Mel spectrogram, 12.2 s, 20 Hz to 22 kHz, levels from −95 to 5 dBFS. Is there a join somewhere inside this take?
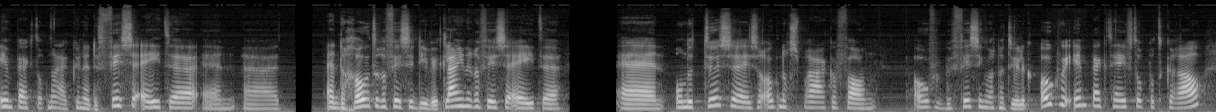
no; 0 cuts

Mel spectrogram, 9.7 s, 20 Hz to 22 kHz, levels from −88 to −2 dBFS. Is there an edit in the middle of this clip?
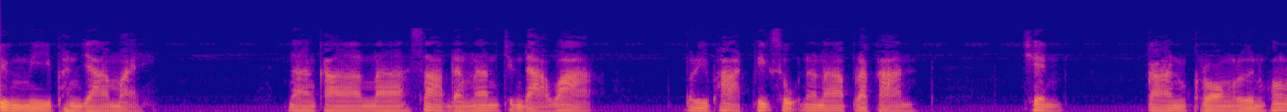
no; 0 cuts

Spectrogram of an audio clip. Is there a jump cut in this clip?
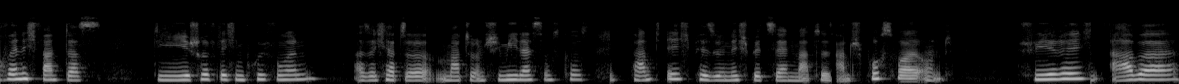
yes; 1 cut; at 8.3 s

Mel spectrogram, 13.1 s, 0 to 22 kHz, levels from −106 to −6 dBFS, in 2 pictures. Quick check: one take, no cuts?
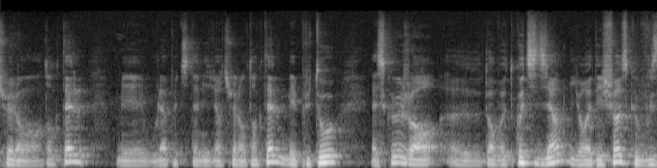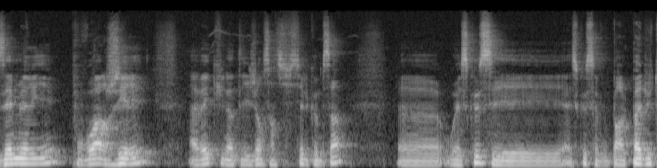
yes; 0 cuts

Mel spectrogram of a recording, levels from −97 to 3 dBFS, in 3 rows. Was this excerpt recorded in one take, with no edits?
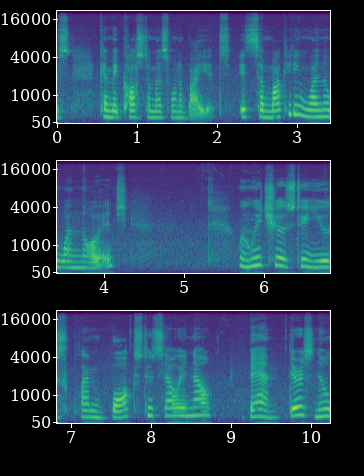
yes; 0 cuts

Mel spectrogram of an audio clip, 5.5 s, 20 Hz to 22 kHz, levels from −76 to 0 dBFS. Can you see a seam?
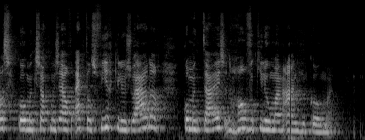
no; 0 cuts

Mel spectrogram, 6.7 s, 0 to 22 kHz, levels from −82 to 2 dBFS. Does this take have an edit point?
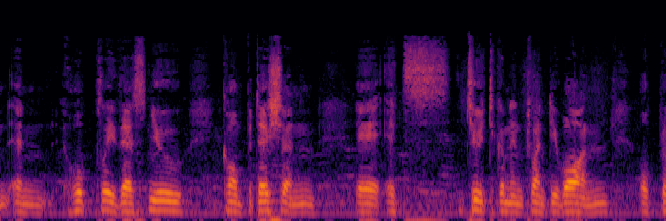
yes; 1 cut; at 5.1 s

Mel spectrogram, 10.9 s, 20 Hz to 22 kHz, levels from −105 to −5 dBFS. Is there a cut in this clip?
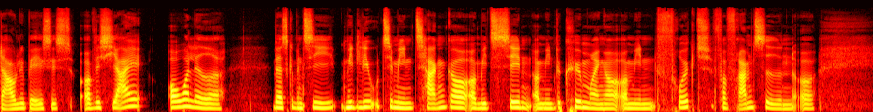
no; 0 cuts

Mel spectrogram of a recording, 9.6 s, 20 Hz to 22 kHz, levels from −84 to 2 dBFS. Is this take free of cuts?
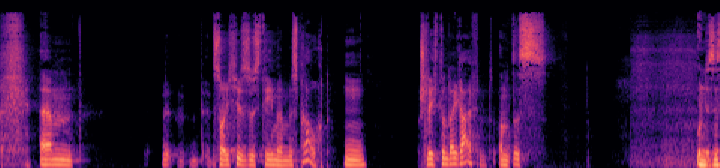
no; 2 cuts; at 2.8 s, 6.8 s

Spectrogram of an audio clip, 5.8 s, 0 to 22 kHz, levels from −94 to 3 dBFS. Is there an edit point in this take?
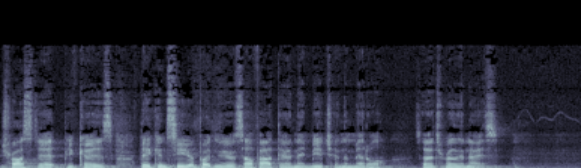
no; 0 cuts

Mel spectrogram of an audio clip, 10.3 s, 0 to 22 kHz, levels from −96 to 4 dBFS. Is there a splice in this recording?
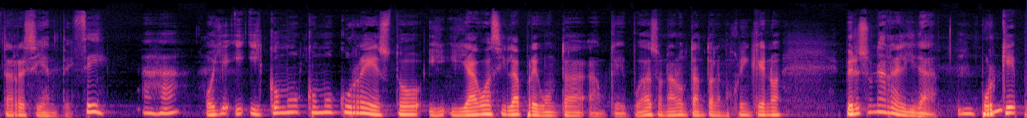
no; 0 cuts

